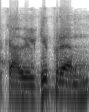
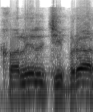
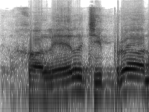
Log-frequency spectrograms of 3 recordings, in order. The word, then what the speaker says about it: Kahlil Gibran: Anakmu bukan anakmu lagi, seperti kata Kahlil Gibran, atau Kholil Jibron, kan? Ya, Kholil Jibron. Karena Anda membacanya dalam bahasa Inggris dan menerjemahkannya, akhirnya Anda menyebutnya Kahlil Gibran. Penutur bahasa Inggris suka membalikkan keadaan, misalnya dari Kholil menjadi Kahlil.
